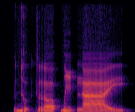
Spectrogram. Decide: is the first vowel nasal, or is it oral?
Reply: oral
